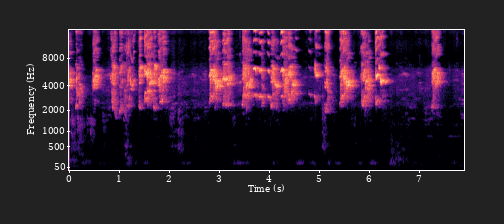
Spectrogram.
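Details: Busy shrill chattering from lovebirds enjoying corn on the cob, 18 December 2022, rasping high notes packed into long bursts with brief breaks and faint low thumps from feeding.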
